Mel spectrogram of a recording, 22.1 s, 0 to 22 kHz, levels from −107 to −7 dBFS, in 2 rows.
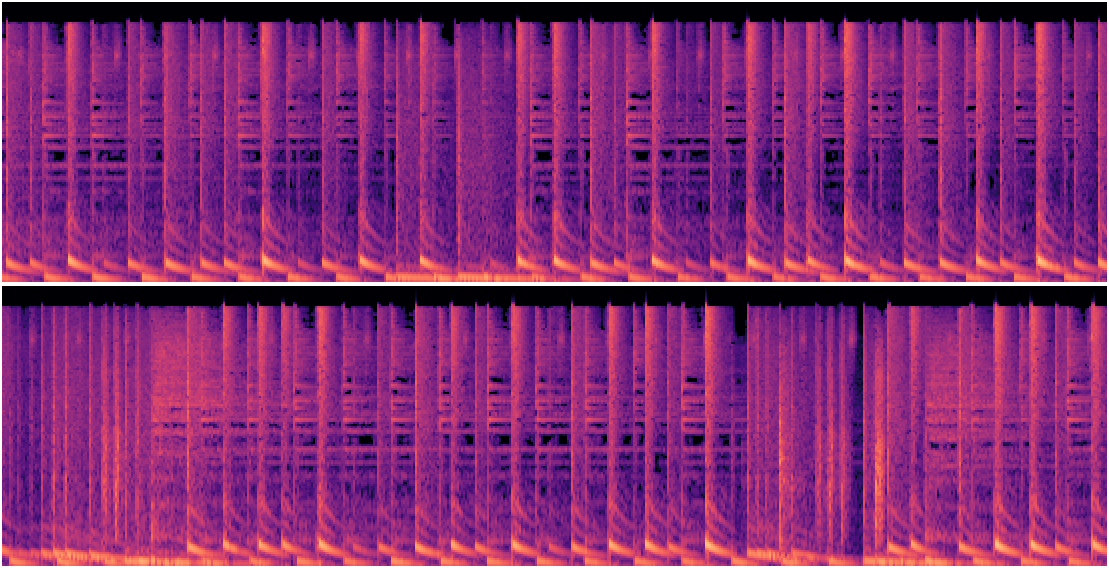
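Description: Nothing goes wrong anywhere in this music, so there's no technical fault to point to at any moment.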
